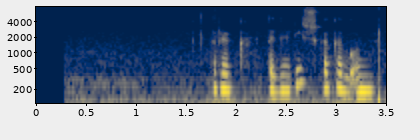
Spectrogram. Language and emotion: Russian, neutral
